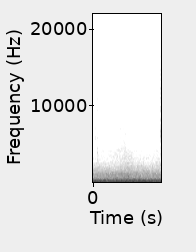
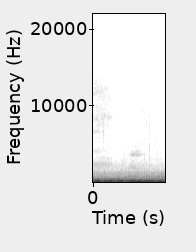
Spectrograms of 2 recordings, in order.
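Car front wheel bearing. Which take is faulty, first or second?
second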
